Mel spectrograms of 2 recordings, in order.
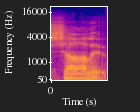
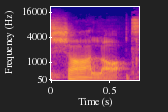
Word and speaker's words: Charlotte: Because it has an E on the end. Look, so then you Charlotte. softly pronounce the vowel before the consonant, right? Yeah, I think so. So it's like car.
